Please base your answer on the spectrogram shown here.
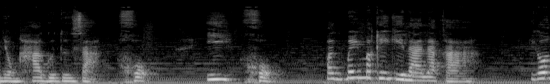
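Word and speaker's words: hijo: Tengo tres yung salitang iho, ang spelling ay h i j. Kaya hindi natin ipo-pronounce ang H ' ba. Ho. Tapos huwag kakalimutan yung hagod doun sa ho. Iho.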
